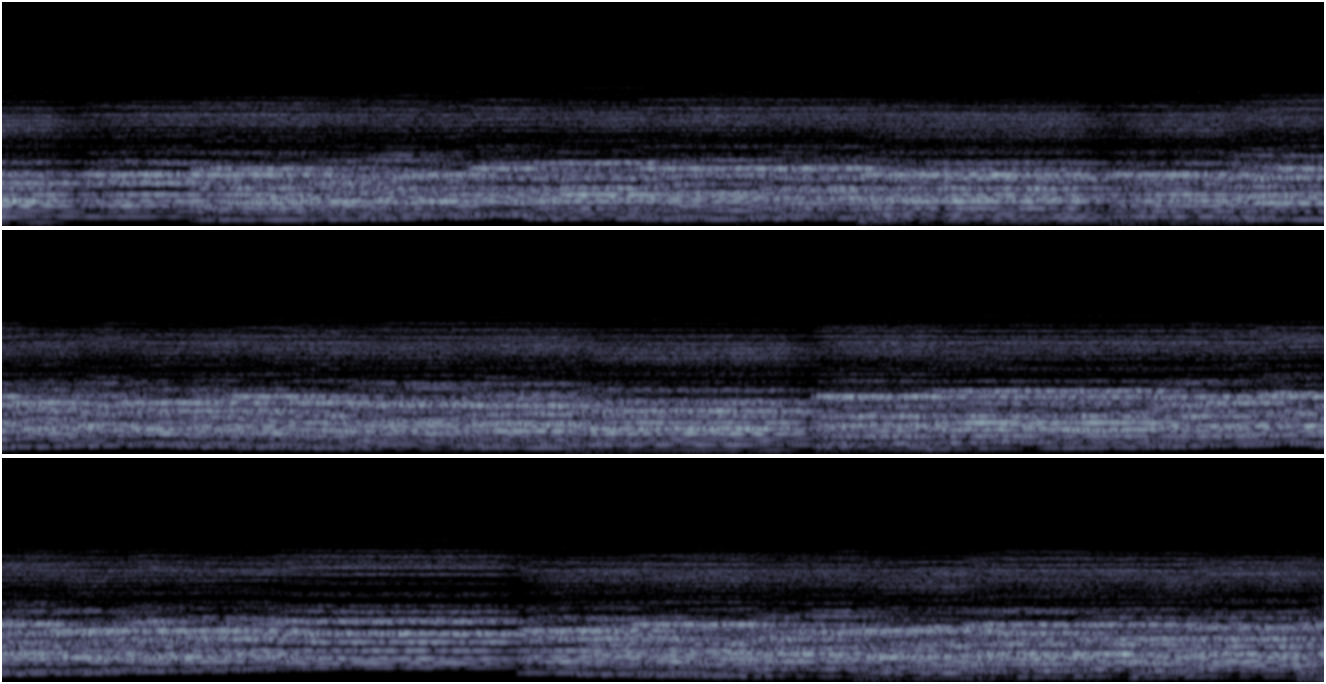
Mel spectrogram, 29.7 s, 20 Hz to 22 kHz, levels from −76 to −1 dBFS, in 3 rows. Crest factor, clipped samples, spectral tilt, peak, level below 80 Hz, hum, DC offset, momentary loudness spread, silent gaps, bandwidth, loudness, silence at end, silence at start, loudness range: 14 dB; under 0.1%; -5.5 dB/octave; -20 dBFS; -80 dBFS; none; under 0.1%; 3 LU; none; 10 kHz; -35 LUFS; 0 s; 0 s; 1 LU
